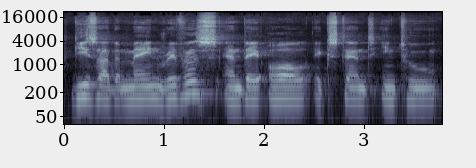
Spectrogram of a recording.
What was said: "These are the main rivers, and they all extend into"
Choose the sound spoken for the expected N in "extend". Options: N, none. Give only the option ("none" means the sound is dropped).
N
